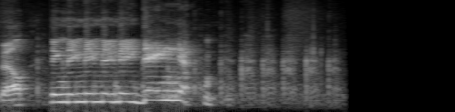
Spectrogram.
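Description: A middle-aged man sings out loudly, close by.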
